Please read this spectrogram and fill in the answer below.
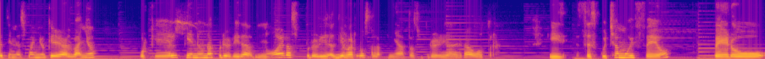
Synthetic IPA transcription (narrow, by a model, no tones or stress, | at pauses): et̪je̞nesβaɲokeɾiɾalβaɲo̞ | po̞ɾke̞elt̪je̞ne̞unapɾjo̞ɾiðaðno̞e̞ɾasu̥pɾjo̞ɾiða̰ðʝe̞β̞aɾlo̞salapiɲat̪asupɾjo̞ɾiðaðe̞ɾao̞t̪ɾa | ise̞skut͡ʃamujfe̞o̞ | pe̞ɾo̞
